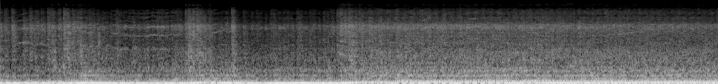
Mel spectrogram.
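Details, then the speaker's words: 1955 Chevy pickup with dump bed and small-block V8, sitting 23 years, now revived and driving on the road, sticky gas pedal: deep, throaty burble through loud mufflers, even firing, crisp throttle response, peppy; healthy and strong. "This thing is sweet. I love this truck. Thing sounds great, man."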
